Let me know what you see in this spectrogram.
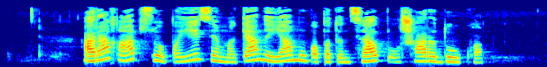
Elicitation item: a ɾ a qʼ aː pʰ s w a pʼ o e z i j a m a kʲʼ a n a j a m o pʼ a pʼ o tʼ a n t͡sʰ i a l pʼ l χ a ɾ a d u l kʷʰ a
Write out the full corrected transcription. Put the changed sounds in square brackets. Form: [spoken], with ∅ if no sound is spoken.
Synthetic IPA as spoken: a ɾ a qʼ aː pʰ s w a pʼ o e z i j a m a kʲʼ a n a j a m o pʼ a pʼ o tʼ [e] n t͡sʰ i a l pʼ l [ʂ] a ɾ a d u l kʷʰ a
